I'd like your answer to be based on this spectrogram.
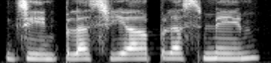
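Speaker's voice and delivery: "jim plus ya plus mim" spelled slowly, letter by letter; slow spelling out. Shown as a demonstration. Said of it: "Write this and read it".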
